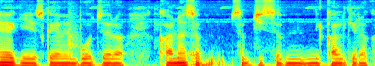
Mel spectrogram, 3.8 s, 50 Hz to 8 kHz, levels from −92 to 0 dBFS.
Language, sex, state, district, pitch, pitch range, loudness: Hindi, male, Arunachal Pradesh, Longding, 100 Hz, 95-105 Hz, -16 LUFS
